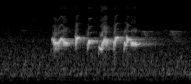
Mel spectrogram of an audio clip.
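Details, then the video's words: A female red-whiskered bulbul calls to the male during the breeding season, giving one quick run of about six clear, chirpy whistled notes in under a second against faint background hiss. "Tiếng Chào Mào Mái Gọi Trống Mùa Sinh Sản"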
